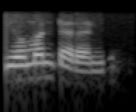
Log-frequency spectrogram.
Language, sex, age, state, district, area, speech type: Telugu, male, 60+, Andhra Pradesh, N T Rama Rao, urban, conversation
